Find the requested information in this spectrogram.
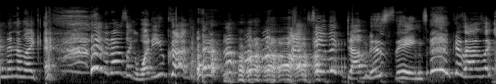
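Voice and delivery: high-pitched talk broken by real giggles; laughing. Real, not acted. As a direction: laugh helplessly at your own silliness. Laughing at own embarrassing questions.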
